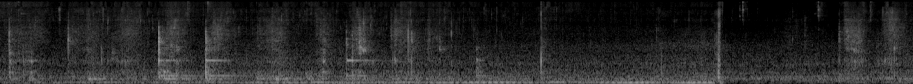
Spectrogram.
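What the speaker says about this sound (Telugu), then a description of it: "నువ్వులు కూడా టపటపా అంటున్నాయి" Sesame and cumin seeds crackle and sizzle in hot oil in a pan, a close, steady frying hiss dotted with sharp pops and occasional stirring scrapes, for a chow chow chutney.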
